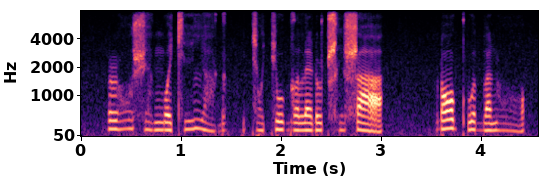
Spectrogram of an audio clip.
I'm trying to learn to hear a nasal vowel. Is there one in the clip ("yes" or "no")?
no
